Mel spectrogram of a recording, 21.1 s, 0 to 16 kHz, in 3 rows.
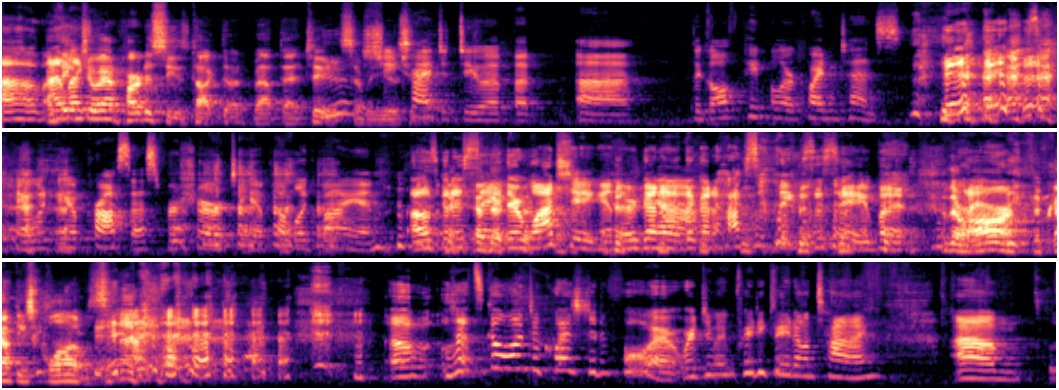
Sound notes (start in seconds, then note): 6.0 laughing; 14.9 all laughing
